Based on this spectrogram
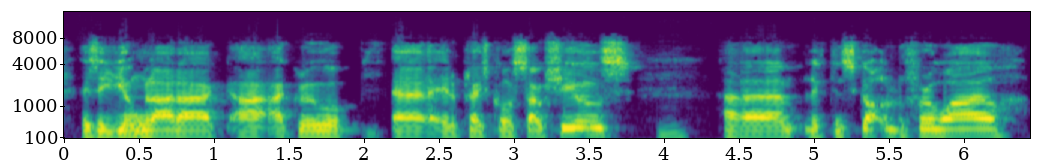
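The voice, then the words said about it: Northeast English accent. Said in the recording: “you can tell by my accent. I was originally from the northeast.”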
